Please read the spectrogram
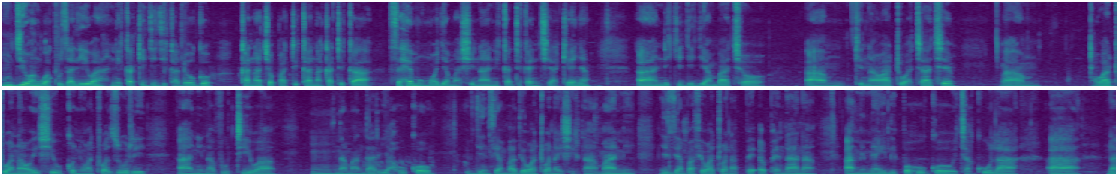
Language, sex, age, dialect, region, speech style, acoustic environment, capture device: Swahili, male, 18-24, Kenya - Mombasa, Kenya, focused, nature; silence, mobile / Linux / Chrome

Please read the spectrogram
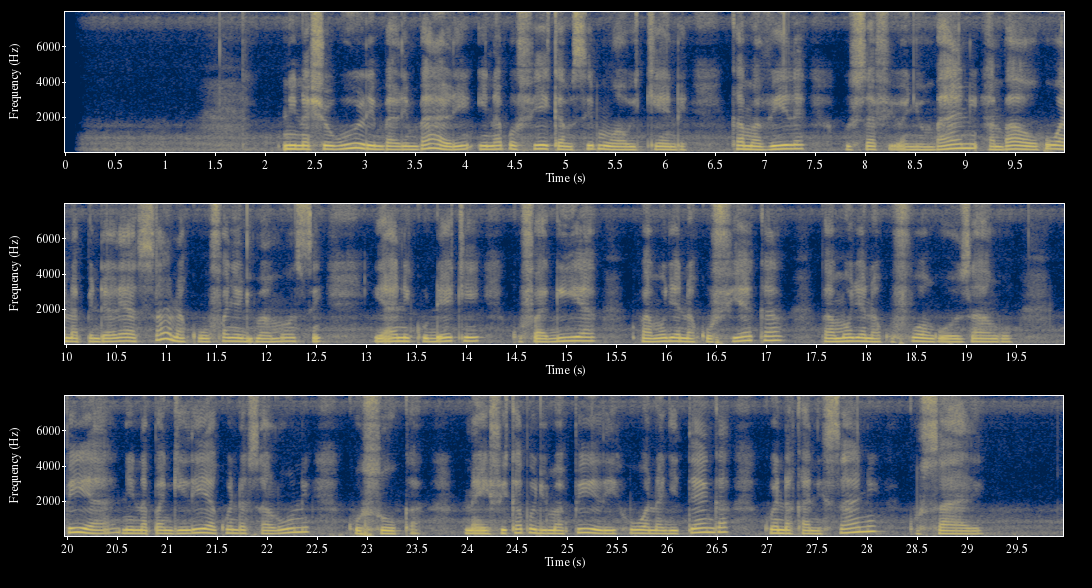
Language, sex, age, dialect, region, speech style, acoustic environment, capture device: Swahili, female, 25-34, Tanzania - Dar es Salaam, Tanzania, happy, silence, mobile / Linux / Chrome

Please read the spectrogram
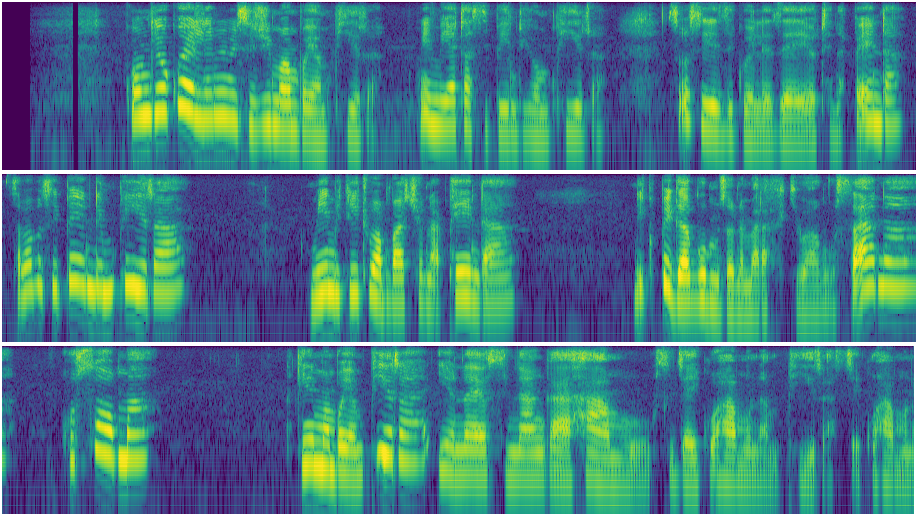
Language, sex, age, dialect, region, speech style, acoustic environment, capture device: Swahili, female, 18-24, Kenya - Kiambu, Kenya, relaxed, silence, mobile / Linux / Chrome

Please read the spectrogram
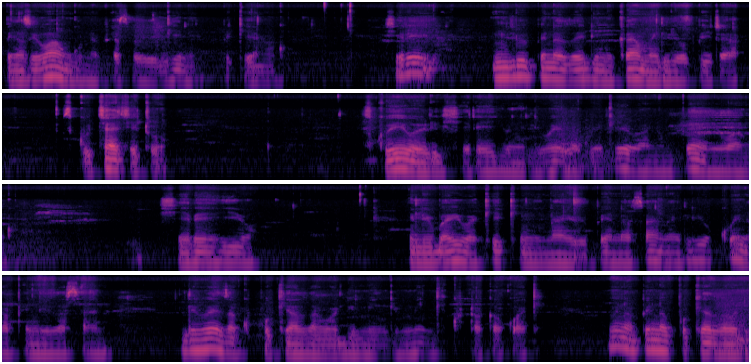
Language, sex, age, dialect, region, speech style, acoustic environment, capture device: Swahili, male, 18-24, Kenya - Nairobi Sheng-influenced, Kenya, excited; happy, people talking; construction, mobile / Linux / Chrome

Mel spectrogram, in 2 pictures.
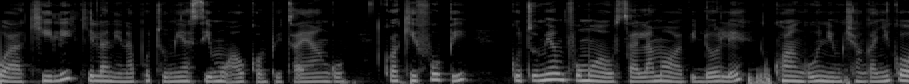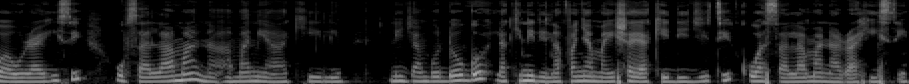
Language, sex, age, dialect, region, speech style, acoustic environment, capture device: Swahili, female, 25-34, Kenya - Nairobi Sheng-influenced, Kenya, happy, nature, mobile / Linux / Chrome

